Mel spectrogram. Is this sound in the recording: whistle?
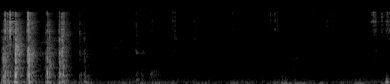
no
